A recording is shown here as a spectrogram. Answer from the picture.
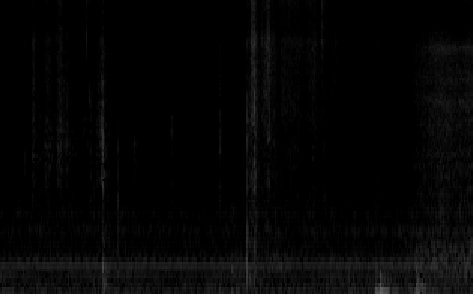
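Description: Quiet handling of tarot cards on a cloth-covered table: scattered soft clicks and taps as a card is laid down and the deck is picked up, with a low bump about five seconds in. A faint steady hum sits underneath.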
